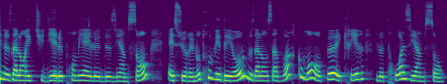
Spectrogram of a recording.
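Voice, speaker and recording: A woman teaching a reading lesson to children, spelling out sounds slowly and clearly. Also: medium pitch, a little mellow. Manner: slow, clearly articulated teaching. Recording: very echoey room, far from mic.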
